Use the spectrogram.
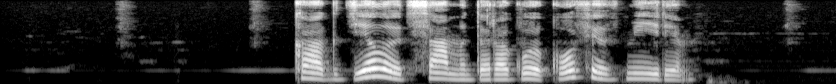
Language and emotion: Russian, neutral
